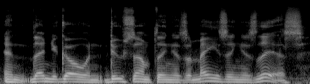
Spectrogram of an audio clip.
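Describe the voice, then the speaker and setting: A man's voice: lowish voice, moderate pace, darkish tone, slight background noise, close to an everyday voice. An actor playing a shy, earnest man in love, speaking in stiff, wordy, formal phrases in an audio drama. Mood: earnest, tender.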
